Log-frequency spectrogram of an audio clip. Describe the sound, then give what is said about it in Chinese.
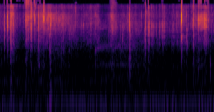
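Adhesive tape is torn off to make a bandage after an injection, a newer kind of tape rather than the old rolled type, giving faint, quick crinkling and short tearing rasps in an irregular pattern. “打完针之后贴到你手上的胶带，对，现在用的都是这种胶带了，跟之前的不太一样”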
